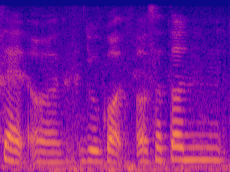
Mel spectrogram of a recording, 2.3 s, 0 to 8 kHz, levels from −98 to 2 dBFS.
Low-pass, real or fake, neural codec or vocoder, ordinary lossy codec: 7.2 kHz; real; none; none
